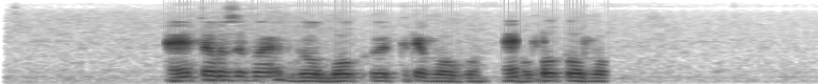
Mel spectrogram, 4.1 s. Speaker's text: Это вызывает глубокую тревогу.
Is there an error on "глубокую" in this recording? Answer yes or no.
no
